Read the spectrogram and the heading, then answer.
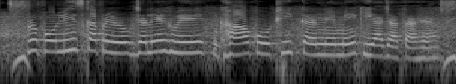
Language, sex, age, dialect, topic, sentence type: Hindi, female, 25-30, Awadhi Bundeli, agriculture, statement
